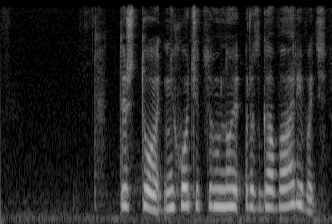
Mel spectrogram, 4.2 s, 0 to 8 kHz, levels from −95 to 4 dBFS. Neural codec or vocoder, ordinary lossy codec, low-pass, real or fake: none; Opus, 64 kbps; 7.2 kHz; real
